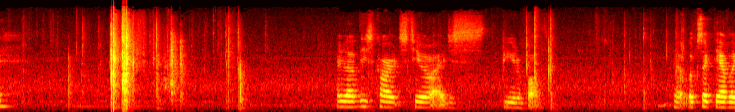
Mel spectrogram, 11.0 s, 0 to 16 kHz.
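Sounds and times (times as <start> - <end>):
cards snapping: 1.0 - 2.6, 3.2 - 3.7.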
